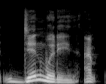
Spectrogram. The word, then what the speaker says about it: Dinwiddie: And the Nets, Spencer Dinwiddie. Is that how you say his name, Dinwiddie? I never heard of this guy. – Yes, Spencer Dinwiddie.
